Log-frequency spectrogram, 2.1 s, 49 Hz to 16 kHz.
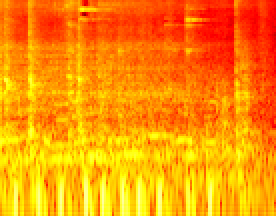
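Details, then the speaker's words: Honda Revo fuel-injected motorcycle stalling every five minutes, no fuel pump hum at priming: starter churns about eight even pulses a second, hard to start; fuel pressure stays at zero then delays to 40, fuel pump failing. "Oke, coba kita tes untuk start dulu ya. Kita starter buat nyalainnya aja susah-susah gampang ya."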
